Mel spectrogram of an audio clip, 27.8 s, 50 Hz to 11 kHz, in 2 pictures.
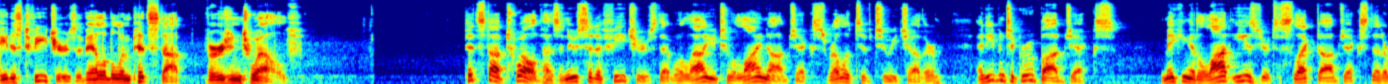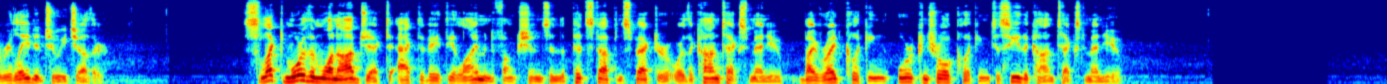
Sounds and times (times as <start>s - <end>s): Speech: 0.0s - 3.0s, 4.7s - 15.0s, 16.3s - 25.1s.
